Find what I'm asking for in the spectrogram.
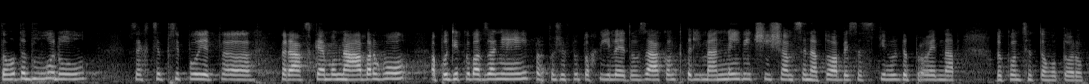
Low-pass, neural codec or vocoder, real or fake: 7.2 kHz; codec, 16 kHz, 1.1 kbps, Voila-Tokenizer; fake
